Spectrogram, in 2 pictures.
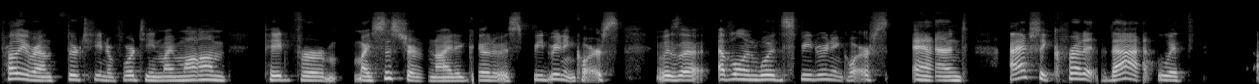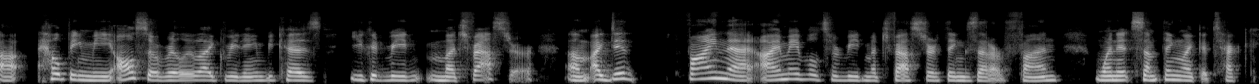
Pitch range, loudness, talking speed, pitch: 185-225 Hz, -19 LUFS, 160 wpm, 200 Hz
